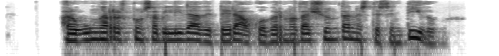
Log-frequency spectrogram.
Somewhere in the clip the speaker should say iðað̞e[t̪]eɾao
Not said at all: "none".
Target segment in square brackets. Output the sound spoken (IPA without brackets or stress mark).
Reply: t̪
